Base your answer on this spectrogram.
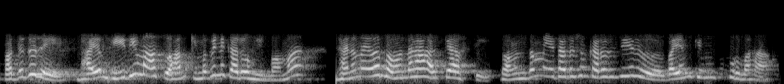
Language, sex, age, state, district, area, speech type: Sanskrit, female, 18-30, Kerala, Thrissur, urban, conversation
